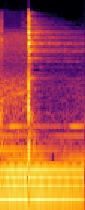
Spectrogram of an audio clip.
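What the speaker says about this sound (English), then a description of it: "So take this, set it on the anvil, really hit it." A single sharp metallic strike of a Cold Steel Jack dagger hit on an anvil, a loud ringing clang rising out of a steady low background hum.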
